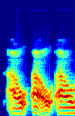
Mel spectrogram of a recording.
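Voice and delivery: mild pained groaning. Acted. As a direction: wince through a stomachache. Green banana hurts stomach.

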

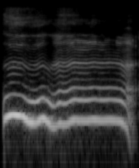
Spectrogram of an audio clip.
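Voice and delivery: high, drawn-out mock moan of pleasure. Host mimicking the woman in the love scene, mock moaning. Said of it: "the whole time this woman is like".

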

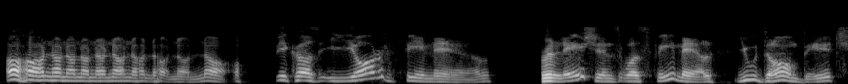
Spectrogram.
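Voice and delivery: high, hammed-up France rebuffing a claim; sassy put-on dismissal; mock indignant refusal. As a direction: play an outraged objector, drawing words out. Voicing France refusing England's claim.

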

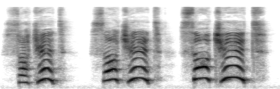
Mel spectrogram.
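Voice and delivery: rising, very high, very loud screech; shrieking. A narrator's reading. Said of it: "یک دفعه جیغ کشید".

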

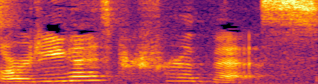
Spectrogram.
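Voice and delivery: put-on alternative voice. Shown as a demonstration. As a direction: switch to a high, soft podcast voice. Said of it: "should I talk in my normal voice?".

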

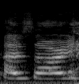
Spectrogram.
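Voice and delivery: high, apologizing through laughter; helpless laughter. Real, not acted. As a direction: squeeze out words while cracking up. Cracking up at the accent.

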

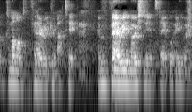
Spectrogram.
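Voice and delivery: usual speaking voice

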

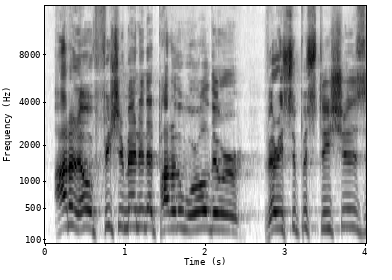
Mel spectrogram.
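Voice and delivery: ordinary talk

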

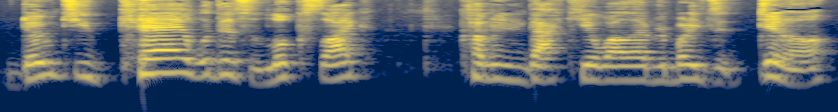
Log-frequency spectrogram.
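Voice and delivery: loud, indignant telling-off; scolding. A narrator's reading. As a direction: scold them like an outraged prefect. Percy scolds the three in the story.

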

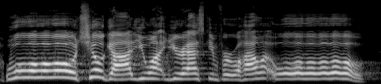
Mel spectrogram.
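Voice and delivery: loud, high frantic protest; mock panic. Stingy fry owner begging God to stop, loud and frantic. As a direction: flap and protest over the fries.

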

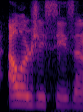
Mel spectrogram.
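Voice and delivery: ordinary delivery

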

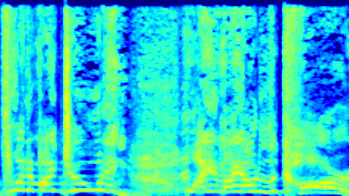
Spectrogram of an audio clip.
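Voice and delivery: high, slow cry of dismay; panicked self-questioning. Retold or imitated. Pastor alone by his car, high cry of dismay. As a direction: squeal at yourself in alarm. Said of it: "standing outside of my car going".

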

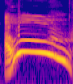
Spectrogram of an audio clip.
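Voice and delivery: high loud sung howl; wolf howl. Acted. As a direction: throw back and howl like a wolf. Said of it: "who sang awoo".

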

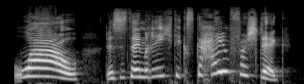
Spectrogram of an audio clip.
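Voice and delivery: put-on high, loud child's gasp of wonder; a little boy, wide-eyed and thrilled; amazed boy. A narrator's reading. Leon marvels at the secret hiding place, high amazed child's voice. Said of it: "staunte Leon".

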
